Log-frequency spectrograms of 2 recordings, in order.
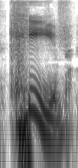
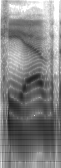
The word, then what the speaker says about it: Kyiv: It is Kyiv. Even though for the past however long I've been alive, we've been calling it Kiev. That is no longer the case.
